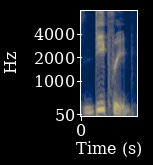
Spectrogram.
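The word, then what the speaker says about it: Dietfried: the name as the person says it is deep read it is spelled diet hard di e th ard look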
